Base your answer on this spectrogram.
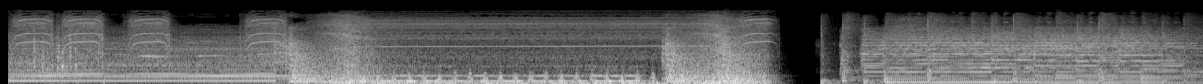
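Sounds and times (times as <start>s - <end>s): servo whirs rising and falling: 0.1s - 7.9s
steady electric hum: 3.4s - 7.8s.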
